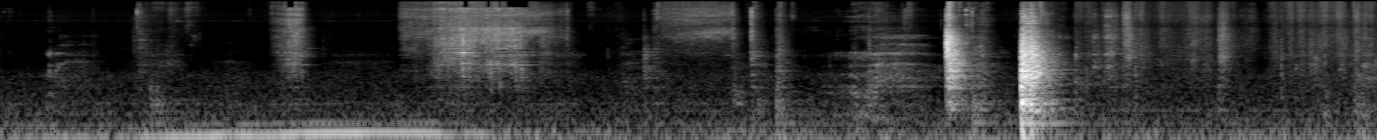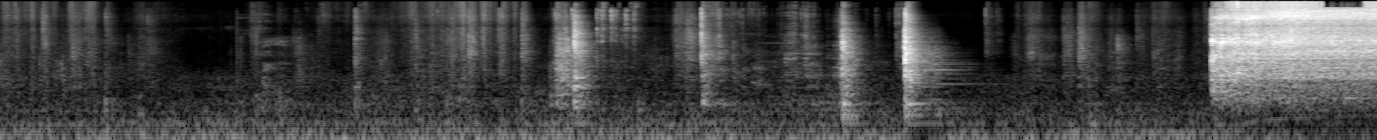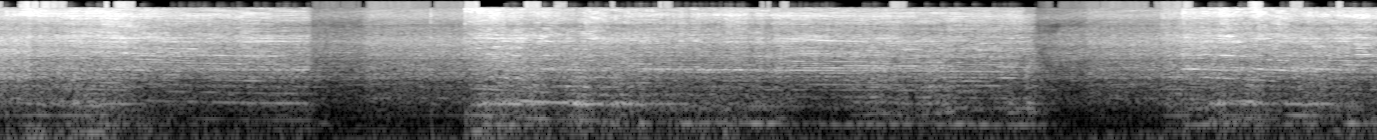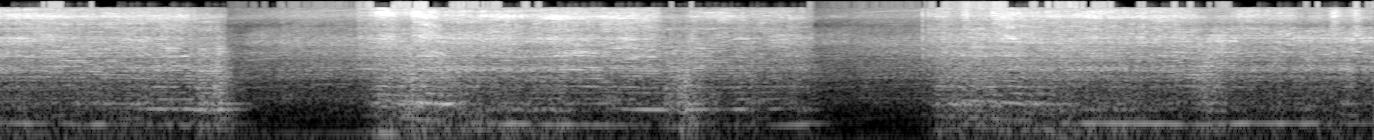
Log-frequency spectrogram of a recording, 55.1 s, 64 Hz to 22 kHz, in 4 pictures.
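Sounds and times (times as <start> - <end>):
loud power tool running on metal: 25.9 - 55.0.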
